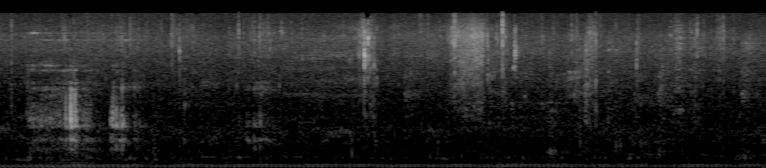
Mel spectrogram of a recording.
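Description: A stone muller scraping and knocking on a flat stone grinding slab (shil-nora), with two sharp knocks about half a second and a second in, then a short rustle of dry sticks being handled.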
